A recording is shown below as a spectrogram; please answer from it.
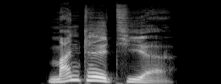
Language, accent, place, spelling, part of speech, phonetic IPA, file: German, Germany, Berlin, Manteltier, noun, [ˈmantl̩ˌtiːɐ̯], De-Manteltier.ogg
- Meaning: tunicate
